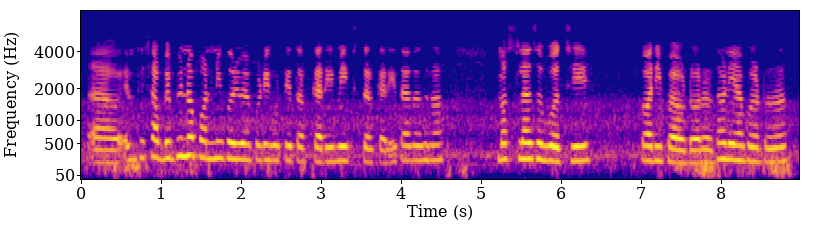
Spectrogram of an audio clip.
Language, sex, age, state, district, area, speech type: Odia, female, 30-45, Odisha, Kendrapara, urban, spontaneous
